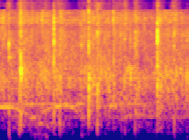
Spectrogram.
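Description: Bursts of audience applause at a livestream birthday show, uneven clapping in short waves that swell and fade, with a few voices underneath.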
